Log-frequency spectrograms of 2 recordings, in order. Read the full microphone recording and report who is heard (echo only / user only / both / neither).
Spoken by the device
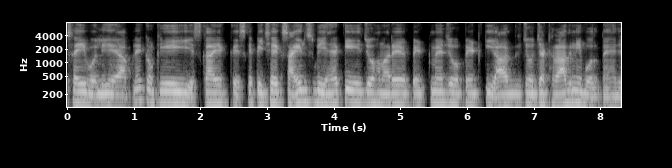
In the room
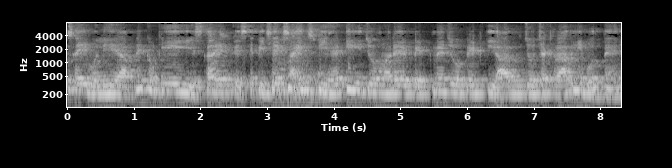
both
